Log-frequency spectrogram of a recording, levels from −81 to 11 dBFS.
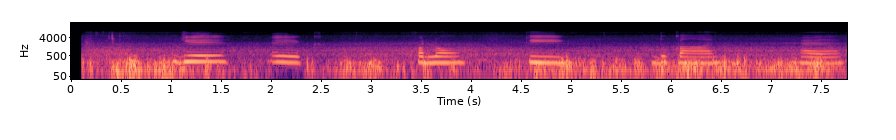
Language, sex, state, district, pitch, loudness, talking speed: Hindi, female, Punjab, Pathankot, 230 Hz, -17 LUFS, 45 wpm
